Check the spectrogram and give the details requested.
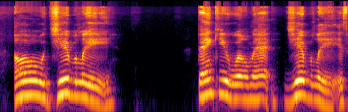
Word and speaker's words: Ghibli: Ghibli is pronounced Studio Ghibli.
